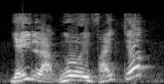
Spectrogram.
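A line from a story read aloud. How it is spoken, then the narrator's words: Loud group shout. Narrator (Vietnamese): 12 vị sứ giả Hải Âu quát to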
